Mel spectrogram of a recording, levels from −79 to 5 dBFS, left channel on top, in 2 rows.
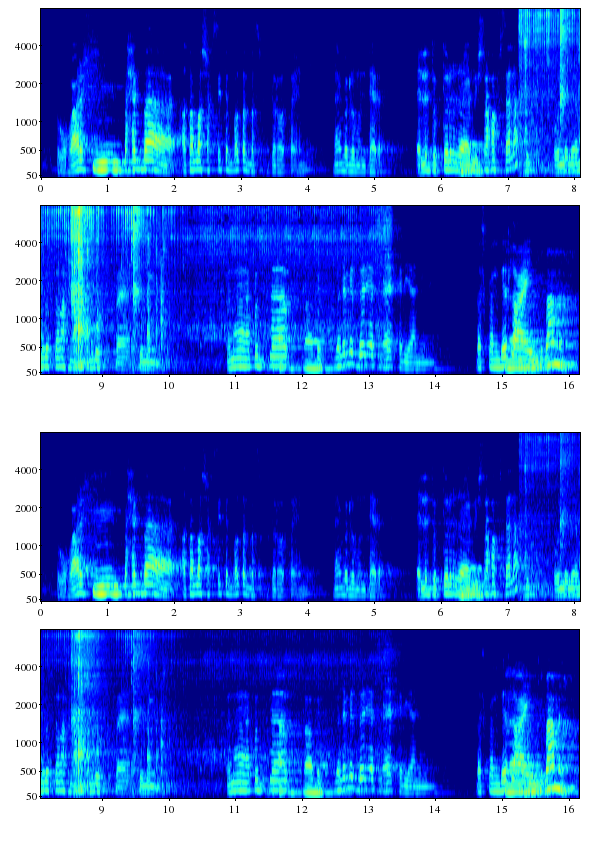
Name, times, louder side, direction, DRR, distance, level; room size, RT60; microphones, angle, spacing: voice 1, 0.2-0.8 1.2-4.1 4.4-5.2 5.6-7.3 7.7-10.0 10.9-11.8 12.2-14.0 14.6-15.6, left 2 dB, 25° left, 15 dB, 0.8 m, -42 dB
voice 2, 0.8-1.3 6.2-6.5 11.4-12.3 15.0-16.0, right 1 dB, 50° right, 8 dB, 1.3 m, -38 dB
sound 1, 7.2-13.4, left 10 dB, 50° left, 1.4 m, -39 dB
29.5 x 20.0 x 9.1 m, 1.3 s
head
